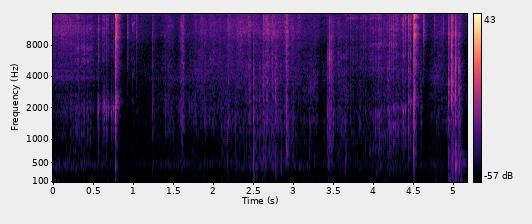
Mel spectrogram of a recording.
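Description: Scissors snip through paper for a paper fairy craft, giving close, crisp cuts in an uneven rhythm over quiet room tone.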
